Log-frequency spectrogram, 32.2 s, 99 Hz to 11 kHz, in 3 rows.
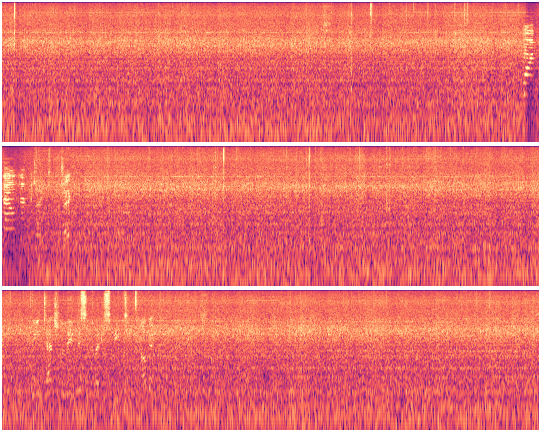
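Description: Steady, loud rush of airflow and engine noise in the flight deck of a Lufthansa Cargo MD-11F freighter on final approach. The noise briefly dips about ten seconds in.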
